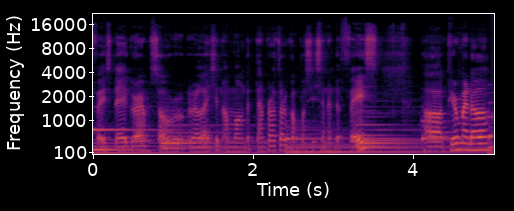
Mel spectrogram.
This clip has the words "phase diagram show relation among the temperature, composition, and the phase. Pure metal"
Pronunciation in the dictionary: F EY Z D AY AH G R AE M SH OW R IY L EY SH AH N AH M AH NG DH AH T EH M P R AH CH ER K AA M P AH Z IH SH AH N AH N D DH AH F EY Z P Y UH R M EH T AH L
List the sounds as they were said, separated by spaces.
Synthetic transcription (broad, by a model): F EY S D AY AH G R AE M S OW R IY L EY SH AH N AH M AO NG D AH T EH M P R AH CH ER K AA M P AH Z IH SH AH N AH N D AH F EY S P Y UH R M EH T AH L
